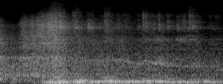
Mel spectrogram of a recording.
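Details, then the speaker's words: 1979 Porsche 928 V8, freshly started: uneven, choppy beat in the low idle rumble instead of a smooth idle; thought to be a misfire, probably not camshaft. "except for it's got a bit of a chop misfire going on, which I don't think is camshaft. I think it's actually a misfire."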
